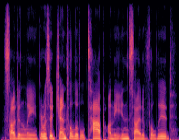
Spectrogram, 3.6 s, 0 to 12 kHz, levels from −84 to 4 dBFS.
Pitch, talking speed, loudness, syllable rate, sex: 170 Hz, 215 wpm, -19 LUFS, 6.2 syllables/s, female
